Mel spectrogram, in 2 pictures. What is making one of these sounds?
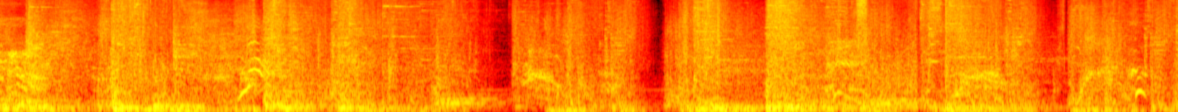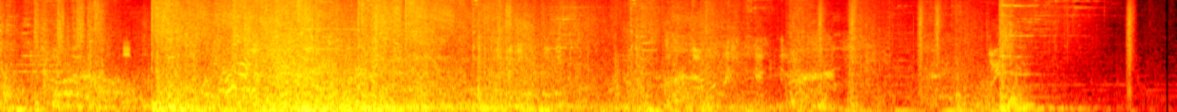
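Weapons clash in a busy fight.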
